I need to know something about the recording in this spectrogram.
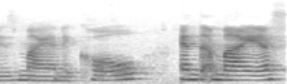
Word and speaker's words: Amaya: martinez it sounds great in slovakia they would be able to pronounce it because we do have a maya basically it's not amaya it's it's similar it's like a little shorter i mean there is a little bit of difference like when i say this slovakian it's amaya yeah they would probably call her amaya uh but in english it's amaya so i prefer the english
